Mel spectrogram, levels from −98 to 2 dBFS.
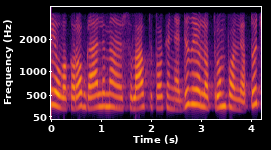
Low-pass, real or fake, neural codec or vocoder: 3.6 kHz; real; none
